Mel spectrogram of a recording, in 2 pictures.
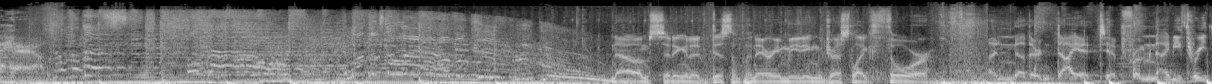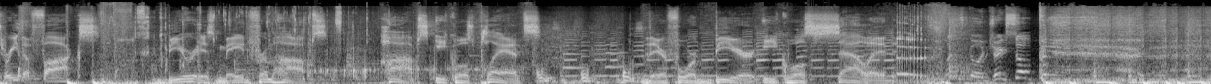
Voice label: ROCK VO

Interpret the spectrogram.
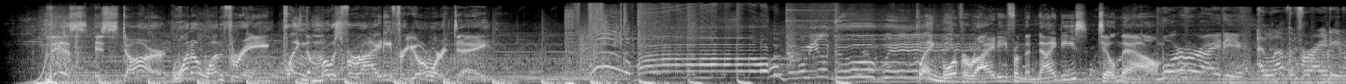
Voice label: Hot AC Image VO

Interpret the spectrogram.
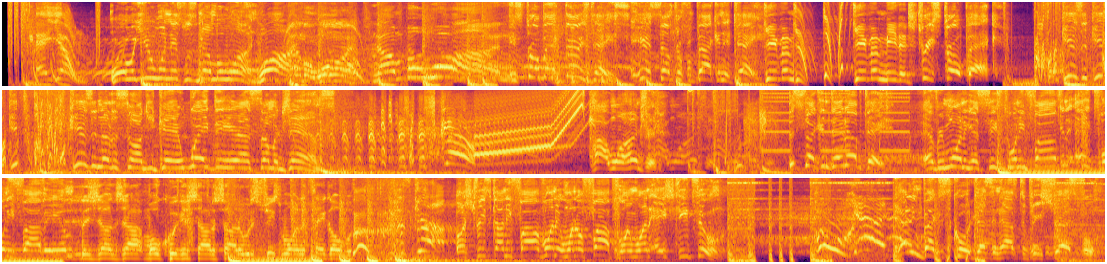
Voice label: HIP HOP

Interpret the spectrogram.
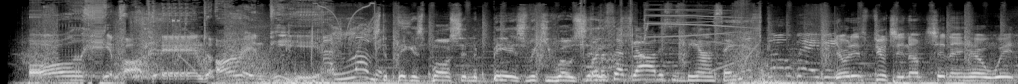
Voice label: Urban Uptempo

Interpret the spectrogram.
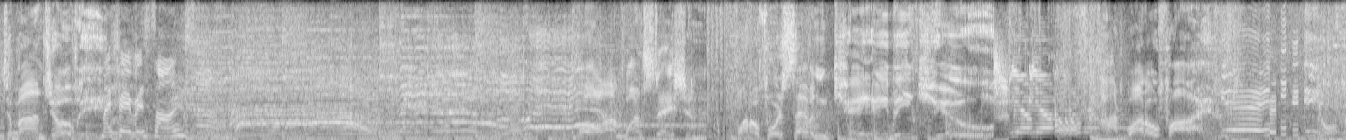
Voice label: CHR CLASSIC HITS

